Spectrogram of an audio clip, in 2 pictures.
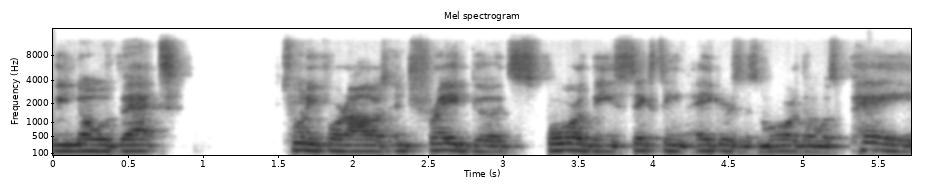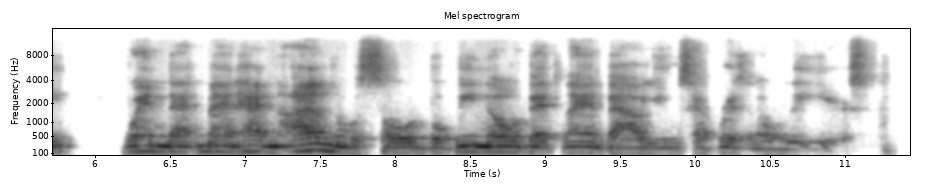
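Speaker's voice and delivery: plain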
